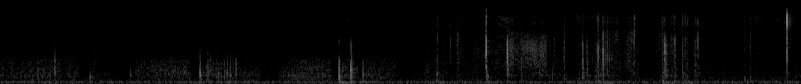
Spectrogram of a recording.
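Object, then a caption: Glossy paper catalog. An open glossy paper clothing catalog is pressed flat across its spread by a palm, then the fingertips and long nails crinkle its bottom edge. Soft, bright paper rustling and crinkling is broken by a few sharper clicks and taps, the loudest near the end.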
